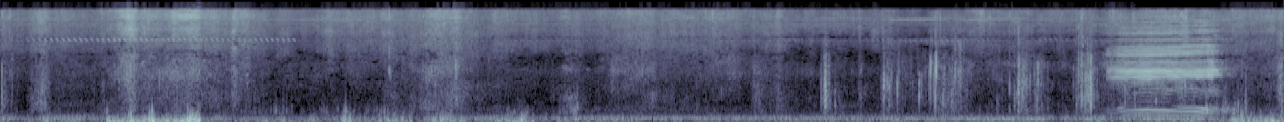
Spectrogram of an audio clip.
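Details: Cattle eating grass: steady crunching and tearing of grass and soft chewing clicks run throughout, then one short moo near the end, a tonal, arching call rich in overtones lasting about a second and a half.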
